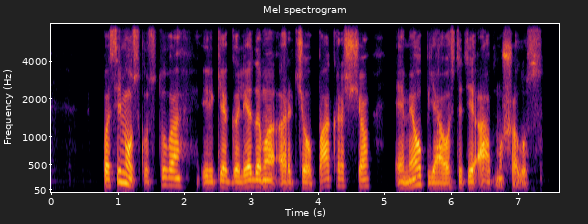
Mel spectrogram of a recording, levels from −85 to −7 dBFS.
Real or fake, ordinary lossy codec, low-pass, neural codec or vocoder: real; Opus, 16 kbps; 7.2 kHz; none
